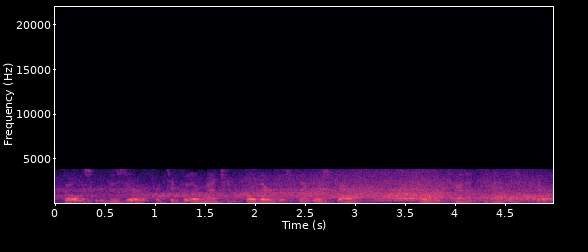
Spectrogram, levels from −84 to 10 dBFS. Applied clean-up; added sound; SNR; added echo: none; Truck; 2 dB; reverberation time 0.3 s.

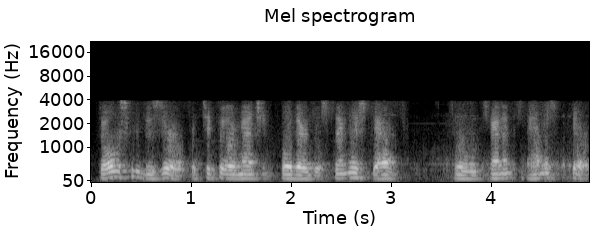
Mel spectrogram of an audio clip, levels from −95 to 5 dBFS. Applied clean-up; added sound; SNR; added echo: neural separator model SepFormer DNS4.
